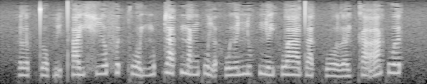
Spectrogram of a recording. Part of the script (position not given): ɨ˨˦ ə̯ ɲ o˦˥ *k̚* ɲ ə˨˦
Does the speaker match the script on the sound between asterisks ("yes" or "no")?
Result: yes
